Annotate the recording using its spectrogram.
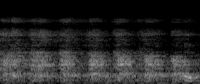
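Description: A person's voice, quieter than the talk around it, in quick, evenly repeating syllables.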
